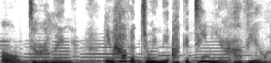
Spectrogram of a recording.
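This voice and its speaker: A woman's voice: medium pitch, lively intonation, normal speed, over music, close to an everyday voice. [name], a woman as a sultry, teasing scholar. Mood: playful, fond.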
